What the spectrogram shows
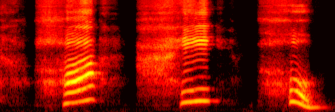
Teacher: दरमियाने हलक से अदा होगा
